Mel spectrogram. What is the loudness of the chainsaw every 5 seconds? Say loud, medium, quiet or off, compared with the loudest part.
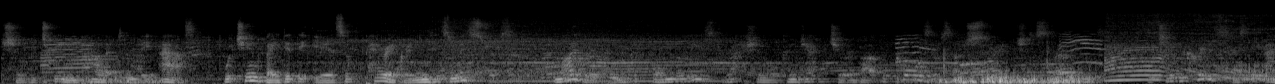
medium, medium, loud.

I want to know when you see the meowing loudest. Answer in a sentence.
The volume of the meowing peaks at 10 seconds.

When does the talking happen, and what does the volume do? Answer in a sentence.
You can hear the talking from 0.0 to 12.7 s, getting quieter.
